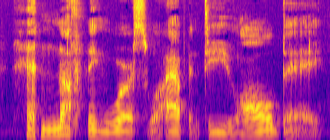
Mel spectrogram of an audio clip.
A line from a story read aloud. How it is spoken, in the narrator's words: said, laughing softly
